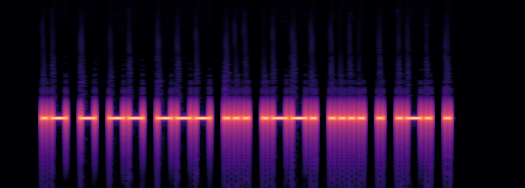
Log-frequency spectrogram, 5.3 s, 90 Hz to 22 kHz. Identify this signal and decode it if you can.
Morse code, heard as a keyed tone, about 25 wpm, 700 Hz. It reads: ATMOSPHERE
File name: 10 Letter Words - First 3 Letters Given - 25wpm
